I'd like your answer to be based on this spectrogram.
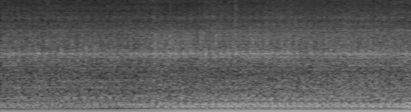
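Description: A tractor engine runs loud and close while it hauls firewood on its bucket. The low, throbbing drone holds steady and builds slightly as it moves off.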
